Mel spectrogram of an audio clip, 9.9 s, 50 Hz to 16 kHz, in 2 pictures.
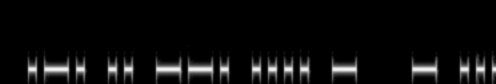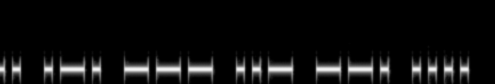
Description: Morse code, heard as a keyed tone, about 16 wpm, 700 Hz. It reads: RIGHT THROUGH
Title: Sentences from Top 200 Words and Abbreviations 15wpm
